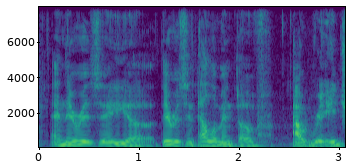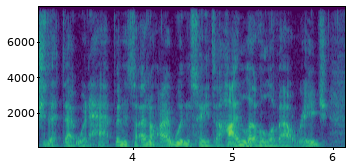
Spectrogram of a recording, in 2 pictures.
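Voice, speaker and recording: At a fairly quick pace, a man speaks in a plain, everyday voice at a fairly low pitch with ordinary pitch variation. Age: 60s. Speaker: podcast host, police lieutenant. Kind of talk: solo commentary monologue.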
